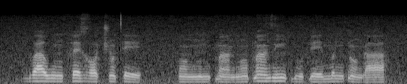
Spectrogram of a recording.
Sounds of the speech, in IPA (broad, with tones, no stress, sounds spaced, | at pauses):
ɡʷ aː˦ w ũ˧ f ɛ˦ ɣ ɔ˦˨ t͡ʃ ɔ̃˦ t ɾ e˨ | p ɔ̃˨ ŋ ũ˨ ŋ ɓ ã˨ ɡ ɔ̃˧ ɓ ã˦ z ĩ˦˨ ɓ u˨ ɗ eː˨˦ m ə˨˦ ŋ ɗ ɔ̃˨ ɡ a˧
